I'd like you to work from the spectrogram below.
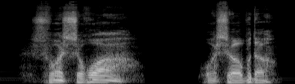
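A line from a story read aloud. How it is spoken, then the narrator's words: Through gritted teeth. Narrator (Chinese): 黄金荣咬牙道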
